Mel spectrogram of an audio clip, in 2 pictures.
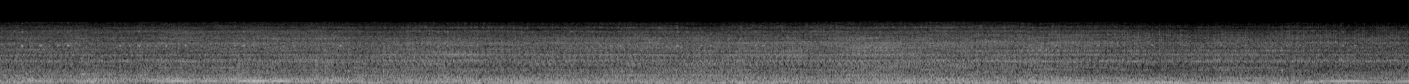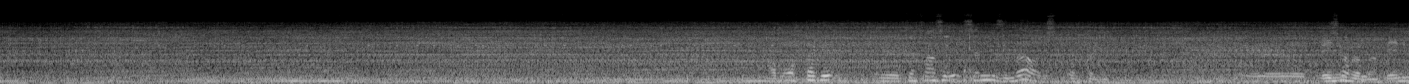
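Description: A vehicle engine hums steadily as it drives.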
